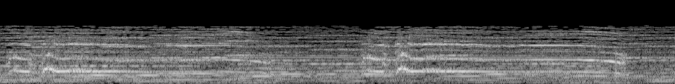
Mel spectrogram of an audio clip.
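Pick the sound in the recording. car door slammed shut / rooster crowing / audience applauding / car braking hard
rooster crowing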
